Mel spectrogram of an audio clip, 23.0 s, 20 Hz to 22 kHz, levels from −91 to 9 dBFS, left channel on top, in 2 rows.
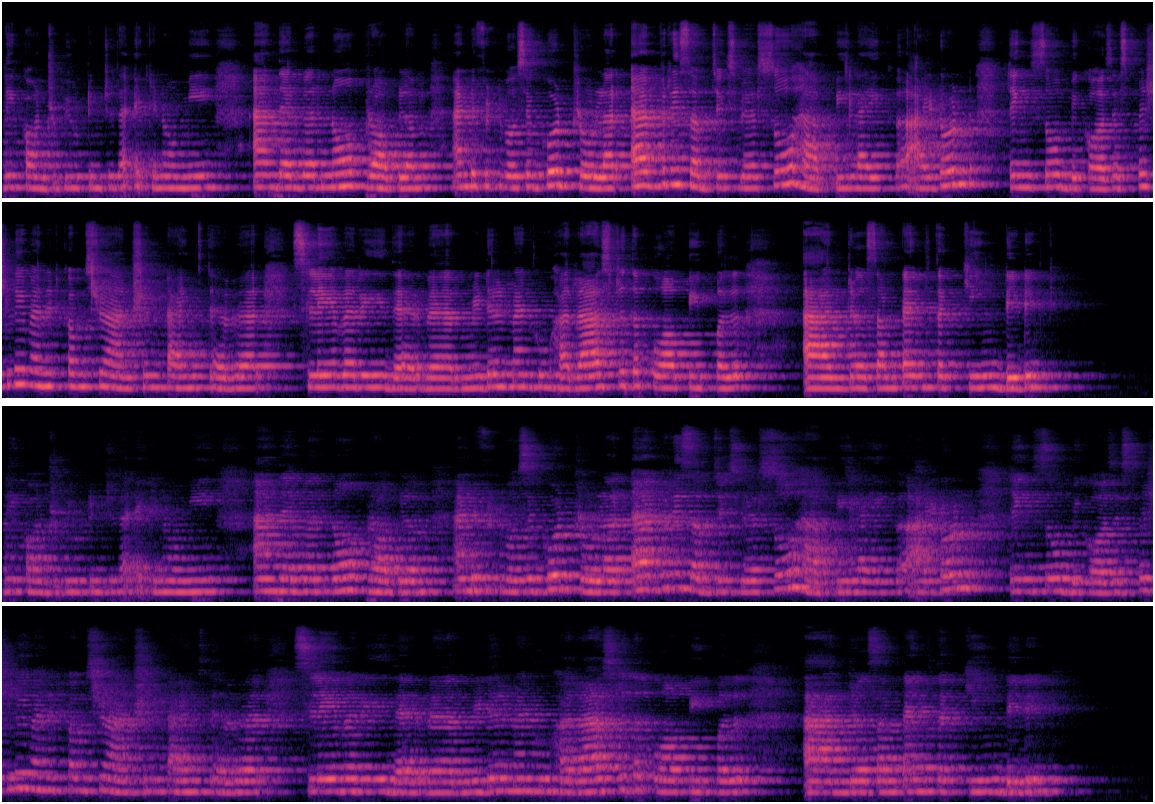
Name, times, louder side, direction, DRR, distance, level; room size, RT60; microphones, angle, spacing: voice 1, 0.0-22.0, left 4 dB, 80° left, 3 dB, 0.3 m, -32 dB
3.2 x 2.2 x 2.3 m, 1.2 s
head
